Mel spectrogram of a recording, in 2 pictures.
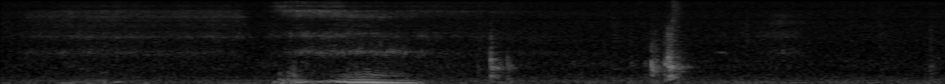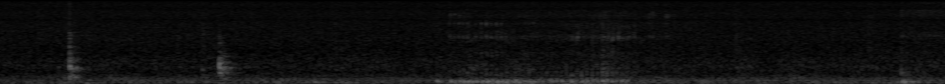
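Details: Sleeping Airedale Terrier snoring: low rumbling snores around two to three seconds and again near eleven seconds, with a few short snorts and clicks between in a quiet indoor room.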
